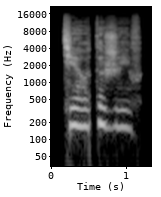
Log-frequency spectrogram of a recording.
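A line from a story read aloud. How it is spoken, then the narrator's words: Whispered. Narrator (Russian): прошептала она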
